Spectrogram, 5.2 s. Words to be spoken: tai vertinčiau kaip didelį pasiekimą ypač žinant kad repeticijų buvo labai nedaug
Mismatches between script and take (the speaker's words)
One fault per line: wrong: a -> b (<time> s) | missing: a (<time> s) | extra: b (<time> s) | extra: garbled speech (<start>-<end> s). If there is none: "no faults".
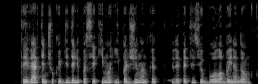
no faults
